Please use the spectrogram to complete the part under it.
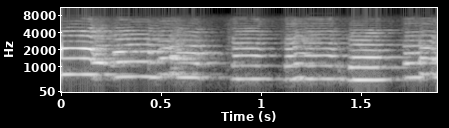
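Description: Solo jazz clarinet played in a style outside the New Orleans tradition, with sustained bright melodic phrases separated by short breath pauses, close and clear with no talking.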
